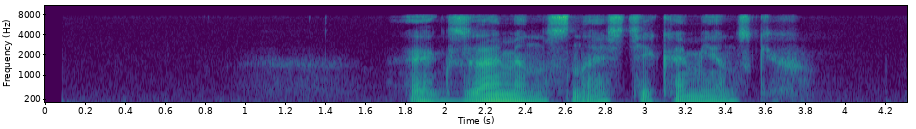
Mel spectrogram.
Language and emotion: Russian, neutral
